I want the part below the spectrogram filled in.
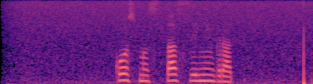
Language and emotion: Russian, neutral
